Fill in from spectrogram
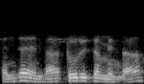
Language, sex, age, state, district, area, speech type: Kannada, male, 18-30, Karnataka, Davanagere, rural, conversation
